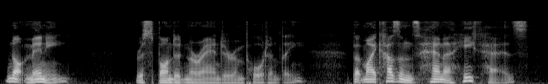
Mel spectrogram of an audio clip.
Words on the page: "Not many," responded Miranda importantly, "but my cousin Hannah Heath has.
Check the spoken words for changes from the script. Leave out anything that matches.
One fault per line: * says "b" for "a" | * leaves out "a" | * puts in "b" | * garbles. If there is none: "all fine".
* says "cousins" for "cousin"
